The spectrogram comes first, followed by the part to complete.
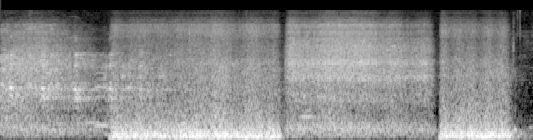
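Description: Audience laughing loudly, swelling and dipping a few times.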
